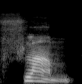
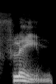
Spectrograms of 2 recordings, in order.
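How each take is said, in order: First: The vowel is a short 'a' sound. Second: The vowel sounds like 'ay' in 'day'. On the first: The speaker calls it wrong. "not flam or flamme" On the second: The speaker calls it right. "flame is pronounced flame"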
